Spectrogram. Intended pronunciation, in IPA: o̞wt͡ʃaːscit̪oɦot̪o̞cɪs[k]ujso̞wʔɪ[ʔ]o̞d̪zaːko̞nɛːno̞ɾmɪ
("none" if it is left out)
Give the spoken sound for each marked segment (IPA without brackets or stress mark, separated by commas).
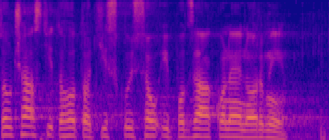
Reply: k, p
